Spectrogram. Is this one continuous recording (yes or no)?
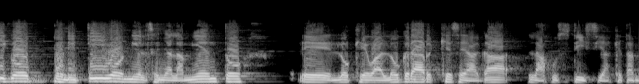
yes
